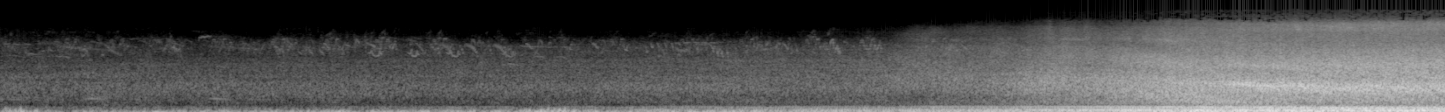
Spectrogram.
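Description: Birds chirping faintly over a low rumble. About halfway in, a diesel express passenger train approaches at speed: its engine rumble and the rush of its wheels on the rails grow steadily louder, and they stay loud to the end.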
